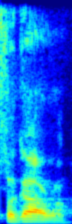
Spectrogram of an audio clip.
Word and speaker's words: Figaro: That's how we pronounced him. But you said Figaro. You said Figaro. It's Figaro.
